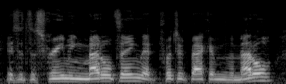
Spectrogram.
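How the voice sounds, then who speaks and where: Gravelly man musing in podcast chat. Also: mid-range voice, wildly swooping pitch. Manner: musing, halting, puts on quick voices to mimic others. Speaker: podcast co-host. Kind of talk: casual chat.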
